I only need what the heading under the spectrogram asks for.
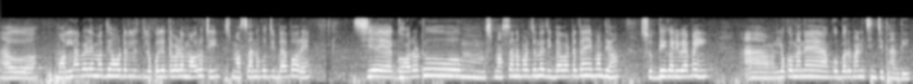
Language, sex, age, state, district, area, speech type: Odia, female, 18-30, Odisha, Nayagarh, rural, spontaneous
